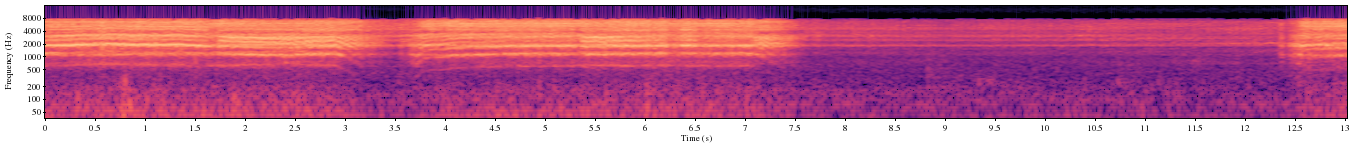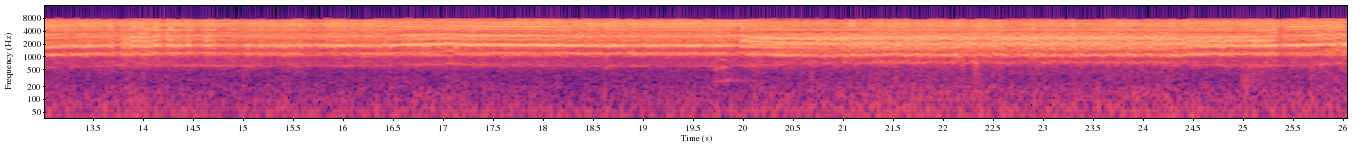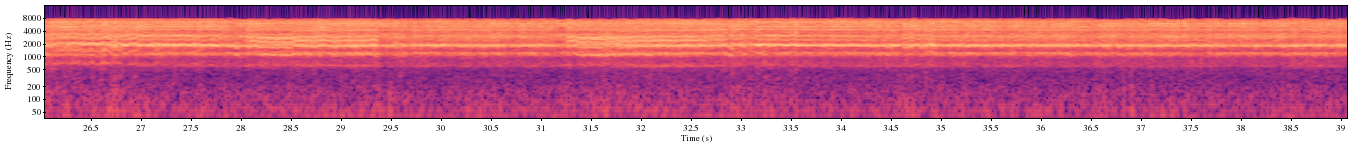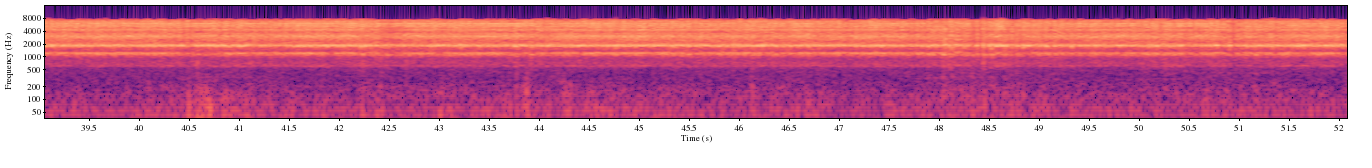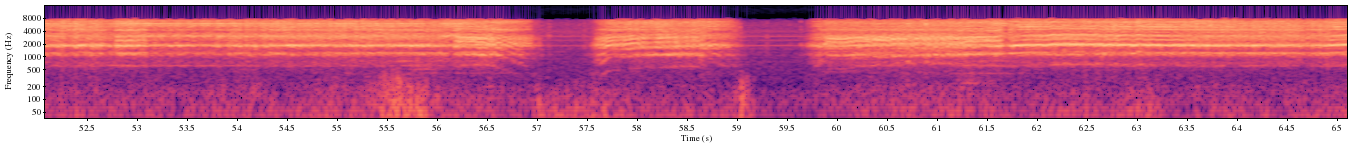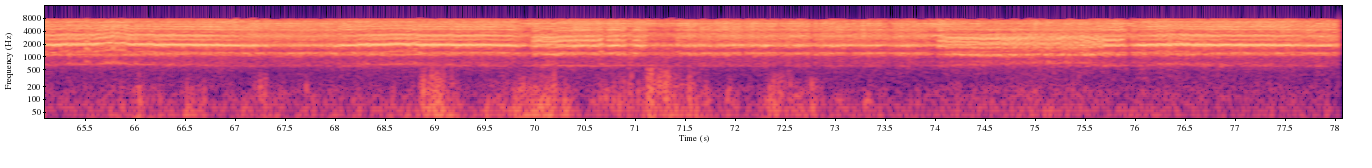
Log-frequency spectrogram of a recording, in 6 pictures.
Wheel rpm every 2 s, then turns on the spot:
160, 110, 150, 110, 0, 0, 90, 160, 160, 160, 160, 160, 160, 160, 160, 160, 160, 160, 160, 160, 160, 160, 160, 160, 160, 160, 160, 160, 100, 70, 140, 160, 160, 160, 160, 160, 160, 160, 160.
none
